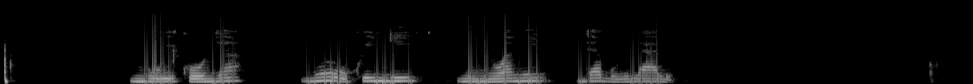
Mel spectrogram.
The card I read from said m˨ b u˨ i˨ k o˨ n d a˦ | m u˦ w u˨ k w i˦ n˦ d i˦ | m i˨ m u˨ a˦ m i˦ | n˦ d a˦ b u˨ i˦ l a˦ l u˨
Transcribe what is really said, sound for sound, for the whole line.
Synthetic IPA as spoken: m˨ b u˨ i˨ k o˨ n d͡ʒ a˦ | m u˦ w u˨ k w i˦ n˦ d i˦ | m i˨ ɲ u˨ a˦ m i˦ | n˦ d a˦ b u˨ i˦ l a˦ l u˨

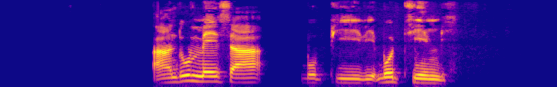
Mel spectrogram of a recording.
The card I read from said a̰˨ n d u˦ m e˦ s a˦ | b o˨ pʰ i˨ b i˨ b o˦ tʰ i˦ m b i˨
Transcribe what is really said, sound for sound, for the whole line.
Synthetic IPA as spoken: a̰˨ n d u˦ m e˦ s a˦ | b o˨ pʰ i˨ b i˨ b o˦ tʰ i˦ m b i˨

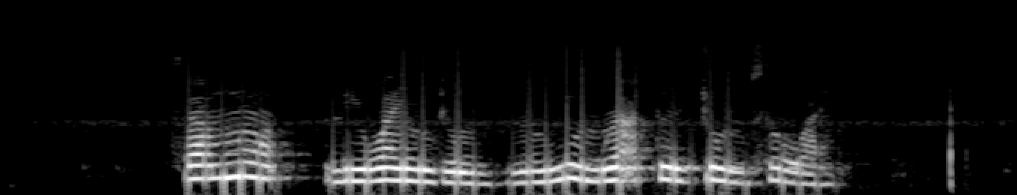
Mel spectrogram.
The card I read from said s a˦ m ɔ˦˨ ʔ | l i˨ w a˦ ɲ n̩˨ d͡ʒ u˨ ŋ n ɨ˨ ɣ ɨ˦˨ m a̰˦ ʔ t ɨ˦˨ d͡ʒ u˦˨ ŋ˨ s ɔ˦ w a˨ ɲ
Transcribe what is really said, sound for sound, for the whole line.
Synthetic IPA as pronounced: s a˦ m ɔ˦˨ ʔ | l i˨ w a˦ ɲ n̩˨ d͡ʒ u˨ ŋ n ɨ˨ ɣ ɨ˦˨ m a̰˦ ʔ t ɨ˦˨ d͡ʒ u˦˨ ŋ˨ s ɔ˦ w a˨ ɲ

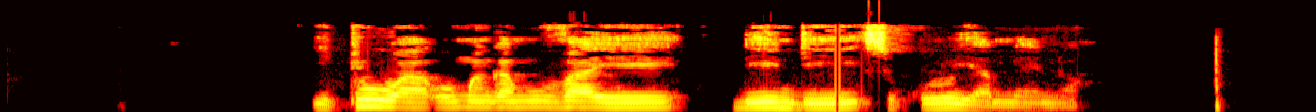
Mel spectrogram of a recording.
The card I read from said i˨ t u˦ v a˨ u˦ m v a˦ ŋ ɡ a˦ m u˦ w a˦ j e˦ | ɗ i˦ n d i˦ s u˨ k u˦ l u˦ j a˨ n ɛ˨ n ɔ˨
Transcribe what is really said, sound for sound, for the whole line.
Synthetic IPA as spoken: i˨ t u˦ w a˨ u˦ m w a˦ ŋ ɡ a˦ m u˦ v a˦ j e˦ | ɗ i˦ n d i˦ s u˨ k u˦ l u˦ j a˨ m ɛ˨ n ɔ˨

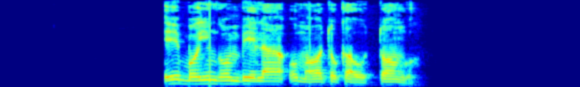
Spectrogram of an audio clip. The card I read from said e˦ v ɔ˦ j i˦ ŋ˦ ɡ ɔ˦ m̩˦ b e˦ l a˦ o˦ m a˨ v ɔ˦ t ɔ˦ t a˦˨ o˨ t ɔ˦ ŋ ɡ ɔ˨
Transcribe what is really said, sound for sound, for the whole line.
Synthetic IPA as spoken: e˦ b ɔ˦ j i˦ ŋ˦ ɡ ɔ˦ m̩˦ b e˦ l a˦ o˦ m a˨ w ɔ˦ t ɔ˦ k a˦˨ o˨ t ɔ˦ ŋ ɡ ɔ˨

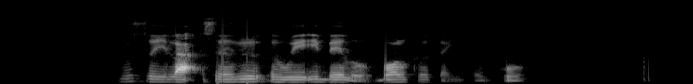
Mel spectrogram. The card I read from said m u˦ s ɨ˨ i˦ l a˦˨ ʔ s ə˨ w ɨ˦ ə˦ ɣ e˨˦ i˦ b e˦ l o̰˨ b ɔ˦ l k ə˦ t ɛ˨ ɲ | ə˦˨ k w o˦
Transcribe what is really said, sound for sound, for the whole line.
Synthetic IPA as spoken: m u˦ s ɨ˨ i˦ l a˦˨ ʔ s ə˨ ɣ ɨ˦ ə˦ w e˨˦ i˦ b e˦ l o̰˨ b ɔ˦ l k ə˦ t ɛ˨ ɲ | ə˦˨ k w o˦

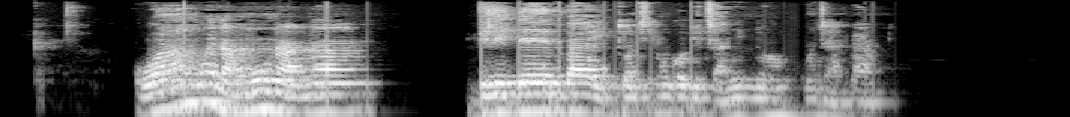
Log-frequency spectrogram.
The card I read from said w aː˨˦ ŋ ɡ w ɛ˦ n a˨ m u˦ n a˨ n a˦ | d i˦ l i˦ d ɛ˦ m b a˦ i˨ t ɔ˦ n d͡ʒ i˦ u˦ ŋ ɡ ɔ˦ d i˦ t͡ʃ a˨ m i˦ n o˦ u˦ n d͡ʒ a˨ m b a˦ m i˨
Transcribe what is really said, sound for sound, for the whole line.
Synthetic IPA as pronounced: w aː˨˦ ŋ ɡ w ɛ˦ n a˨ m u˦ n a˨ n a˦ | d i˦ l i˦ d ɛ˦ m b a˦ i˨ t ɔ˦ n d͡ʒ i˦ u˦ ŋ ɡ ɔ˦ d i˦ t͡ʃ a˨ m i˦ n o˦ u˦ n d͡ʒ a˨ m b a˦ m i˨

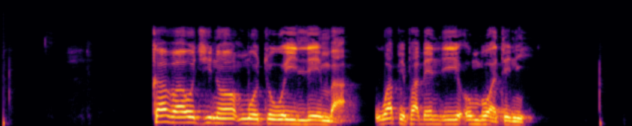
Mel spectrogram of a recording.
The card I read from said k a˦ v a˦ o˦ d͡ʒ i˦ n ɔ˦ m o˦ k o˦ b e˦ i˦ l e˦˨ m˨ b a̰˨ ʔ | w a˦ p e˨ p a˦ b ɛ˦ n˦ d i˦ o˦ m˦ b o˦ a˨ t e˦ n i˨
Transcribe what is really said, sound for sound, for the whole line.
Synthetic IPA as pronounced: k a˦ v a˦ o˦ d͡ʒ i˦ n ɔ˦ m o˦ t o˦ w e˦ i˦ l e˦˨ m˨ b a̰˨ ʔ | w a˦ p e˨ p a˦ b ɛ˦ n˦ d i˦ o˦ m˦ b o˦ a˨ t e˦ n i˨

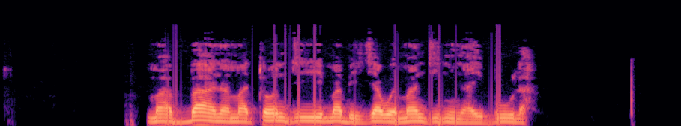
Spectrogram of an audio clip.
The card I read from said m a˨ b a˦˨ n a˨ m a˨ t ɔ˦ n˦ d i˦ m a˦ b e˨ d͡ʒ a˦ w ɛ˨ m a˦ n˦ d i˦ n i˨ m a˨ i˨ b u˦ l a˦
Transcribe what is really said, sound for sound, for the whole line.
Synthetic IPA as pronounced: m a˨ b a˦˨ n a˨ m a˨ t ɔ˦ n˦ d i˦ m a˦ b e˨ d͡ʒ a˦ w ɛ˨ m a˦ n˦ d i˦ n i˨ n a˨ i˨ b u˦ l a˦

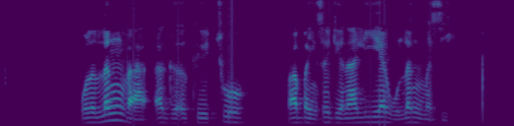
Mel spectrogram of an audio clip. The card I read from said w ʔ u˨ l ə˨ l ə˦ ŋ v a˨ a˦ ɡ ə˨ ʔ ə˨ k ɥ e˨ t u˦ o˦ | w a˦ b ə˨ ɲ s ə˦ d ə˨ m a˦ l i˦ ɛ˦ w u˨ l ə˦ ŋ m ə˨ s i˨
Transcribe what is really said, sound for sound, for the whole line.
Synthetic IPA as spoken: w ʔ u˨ l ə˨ l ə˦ ŋ v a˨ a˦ ɡ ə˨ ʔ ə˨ k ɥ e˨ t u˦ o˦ | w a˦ b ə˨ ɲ s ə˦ d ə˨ n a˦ l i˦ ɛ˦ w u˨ l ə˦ ŋ m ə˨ s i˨

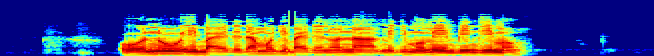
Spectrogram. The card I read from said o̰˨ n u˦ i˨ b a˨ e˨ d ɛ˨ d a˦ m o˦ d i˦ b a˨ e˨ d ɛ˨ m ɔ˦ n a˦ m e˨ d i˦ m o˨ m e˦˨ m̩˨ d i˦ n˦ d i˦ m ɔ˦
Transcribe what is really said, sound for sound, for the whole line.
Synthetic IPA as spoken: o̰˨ n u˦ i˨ b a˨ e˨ d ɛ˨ d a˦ m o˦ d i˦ b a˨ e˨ d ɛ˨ n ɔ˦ n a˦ m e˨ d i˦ m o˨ m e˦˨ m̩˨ b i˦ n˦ d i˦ m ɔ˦

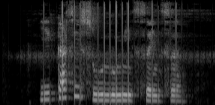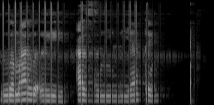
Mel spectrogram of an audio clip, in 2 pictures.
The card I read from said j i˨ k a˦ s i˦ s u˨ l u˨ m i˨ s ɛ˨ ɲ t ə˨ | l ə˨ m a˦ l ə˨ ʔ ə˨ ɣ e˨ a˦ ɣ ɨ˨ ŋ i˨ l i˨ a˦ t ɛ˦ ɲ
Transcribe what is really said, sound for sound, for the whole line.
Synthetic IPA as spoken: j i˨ k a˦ s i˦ s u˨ l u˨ m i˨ s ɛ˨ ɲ s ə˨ | l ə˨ m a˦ l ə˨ ʔ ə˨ ɣ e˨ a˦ z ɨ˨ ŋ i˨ l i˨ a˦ t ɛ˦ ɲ

